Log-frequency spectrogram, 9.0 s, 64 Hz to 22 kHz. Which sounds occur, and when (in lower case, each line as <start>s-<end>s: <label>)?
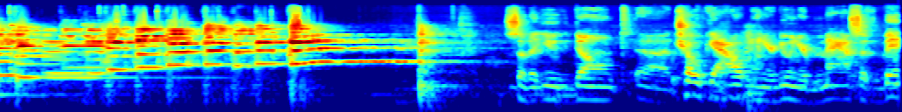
0.0s-9.0s: music
5.1s-6.1s: male speech
6.8s-9.0s: male speech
